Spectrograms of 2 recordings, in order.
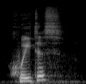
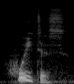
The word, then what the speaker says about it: Wheatus: Wheatus? What's wrong with the way I say Wheatus? Why are you putting so much emphasis on the H? Wheatus. You sound like Stewie from Family Guy. Cool Whip. Wheatus.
